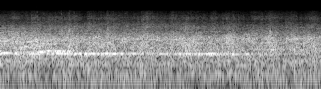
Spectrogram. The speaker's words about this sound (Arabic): وكما تسمعون الجمهور فهو يطلبها بشدة.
